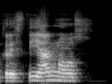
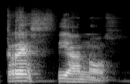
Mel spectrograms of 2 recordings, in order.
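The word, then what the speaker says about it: Χρηστιανός: atau Eta bacanya ini dibacanya Bukan kristianos tapi krestianos beda arti ya itu ya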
